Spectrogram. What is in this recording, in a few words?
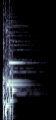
Flash sale pop up; black friday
